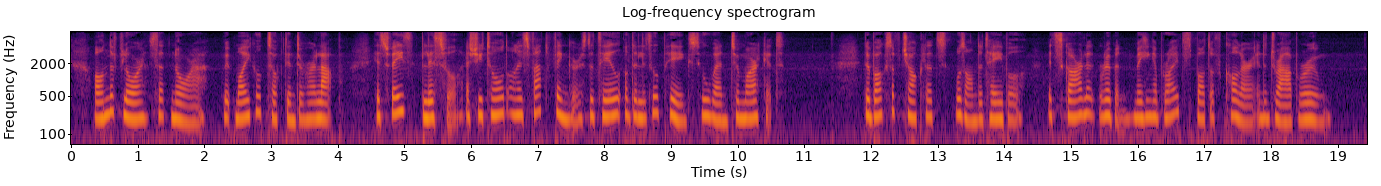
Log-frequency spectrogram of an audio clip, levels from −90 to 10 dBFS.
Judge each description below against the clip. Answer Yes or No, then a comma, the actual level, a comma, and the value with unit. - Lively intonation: No, narrow, 2.5 semitones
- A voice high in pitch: Yes, high, 205 Hz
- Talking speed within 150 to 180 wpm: Yes, average, 160 wpm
